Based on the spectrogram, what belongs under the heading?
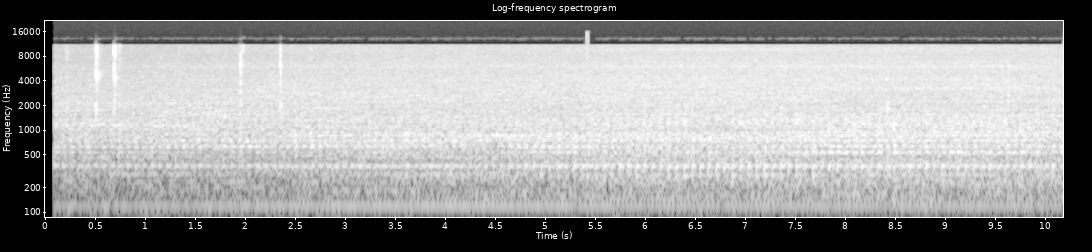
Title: Amana Furnace Making Rattling Noise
